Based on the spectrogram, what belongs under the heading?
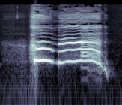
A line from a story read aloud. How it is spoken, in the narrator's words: He moans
